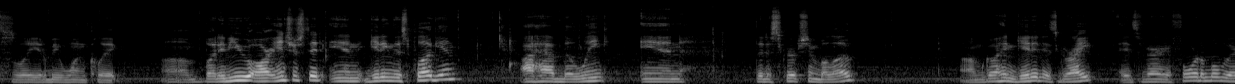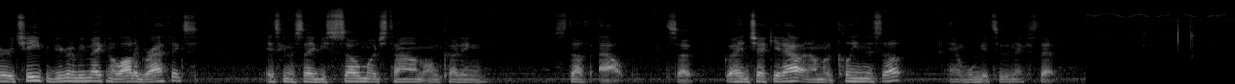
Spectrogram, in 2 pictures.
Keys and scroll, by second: 2.9 KP_2, 3.0 KP_5, 3.1 KP_0, 3.8 Return, 4.5 space, 7.1 p, 12.7 ctrl+z, 21.5 space, 23.2-24.7 typing, 23.5 ctrl+z, 23.7 ctrl+z, 23.8 Return, 24.0 ctrl+z, 24.1 Return, 24.3 Return, 24.5 ctrl+z.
